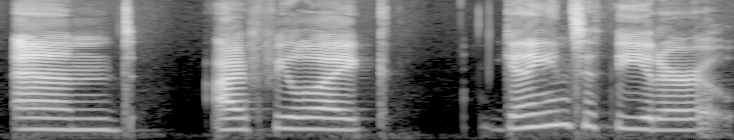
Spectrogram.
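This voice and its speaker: Speaking slowly in a steady, slightly bright tone, this interview guest is a young adult woman whose voice is fairly high, clear and smooth. Her manner is earnest and effusive, conversational, with words repeated for emphasis.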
